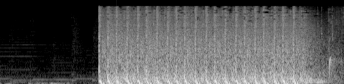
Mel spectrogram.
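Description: Rapid automatic gunfire from PUBG Mobile on the Livik map bursts in after a second of quiet, a loud, dense run of shots that fades slightly at the end.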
